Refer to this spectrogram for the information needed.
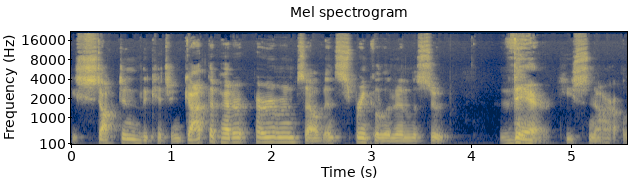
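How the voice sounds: Quiet surroundings behind a natural reading voice.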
